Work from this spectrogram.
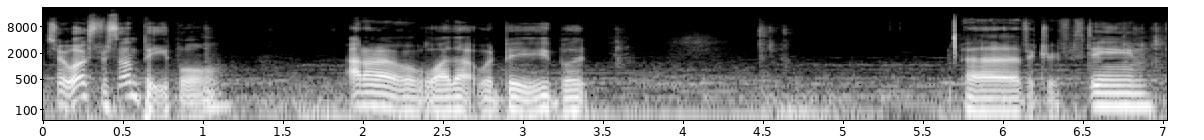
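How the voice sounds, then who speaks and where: A man's voice: fairly low pitch, expressive, unhurried, vocal fry, soft background music. A man livestreaming as he works, chatting casually with viewers and muttering to himself. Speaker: livestreamer and game modder. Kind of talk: casual chat while working.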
